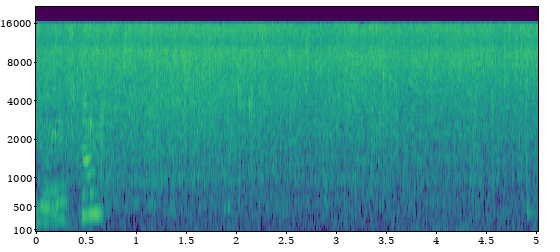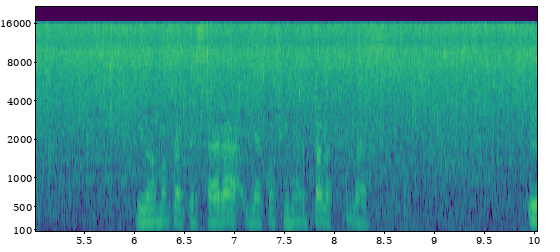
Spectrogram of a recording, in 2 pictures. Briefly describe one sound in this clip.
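A metal ladle scrapes and stirs in a clay pot.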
